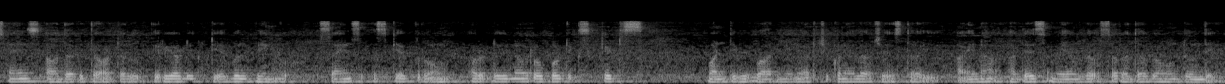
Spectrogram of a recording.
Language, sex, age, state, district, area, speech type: Telugu, male, 18-30, Telangana, Medak, rural, spontaneous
